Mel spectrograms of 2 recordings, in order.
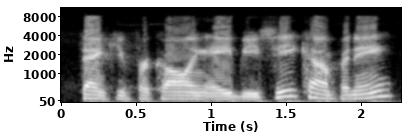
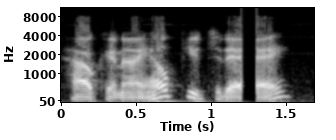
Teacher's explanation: It's called drop rise, and in English, we use this when we're talking to a stranger or customer service, like customer service phone calls. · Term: drop rise intonation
